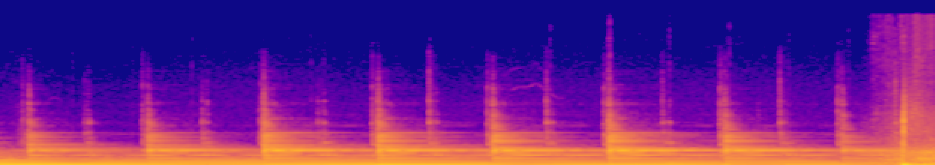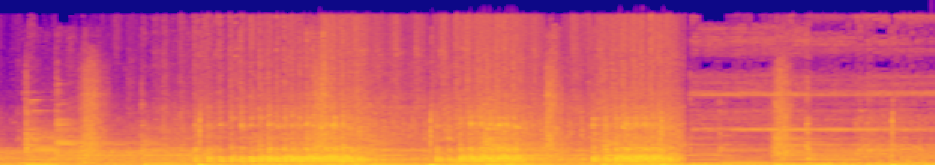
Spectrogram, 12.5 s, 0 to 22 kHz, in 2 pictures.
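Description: A magnetic drill bores into the steel frame of a Chevrolet C3500HD truck during a frame stretch for a Cummins swap. Rhythmic pulsing tones give way to loud, close, continuous grinding and cutting with no talk.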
